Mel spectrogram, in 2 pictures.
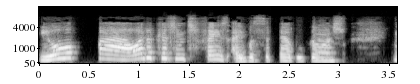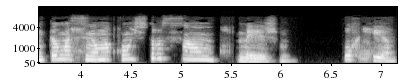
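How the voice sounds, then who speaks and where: Bright and sharp in tone, a woman talks at a high pitch with very wide pitch swings. Her pace is fairly slow, and the sound is dry and close with no echo. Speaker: yoga instructor. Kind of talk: casual chat. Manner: animated. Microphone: phone.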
